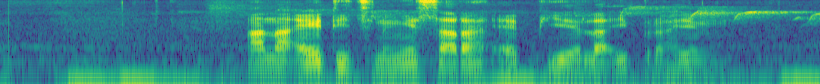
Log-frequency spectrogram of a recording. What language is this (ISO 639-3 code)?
jav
